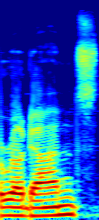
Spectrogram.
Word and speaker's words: Rodin: Rodin or Rodin's the thinker? – Rodin.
